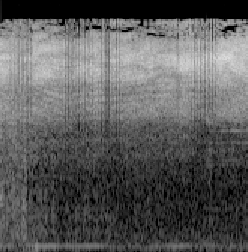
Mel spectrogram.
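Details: Striking rattlesnake giving an unbroken high, sizzling rattle that stays even in tone from start to finish, with a few quick flutters in loudness; a faint low hum lies beneath.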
